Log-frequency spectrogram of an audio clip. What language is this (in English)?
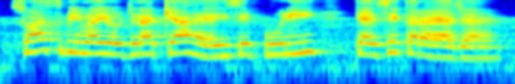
Hindi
